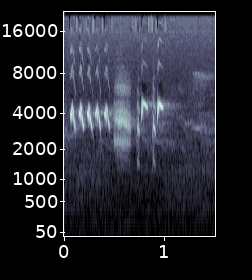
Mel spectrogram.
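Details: Common Linnet phrase opening with five quick repeated chirps, then a buzzy note and two short whistled upslurs, all high and crisp, ending abruptly in near silence.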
